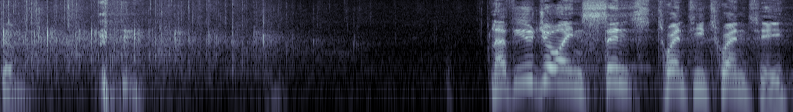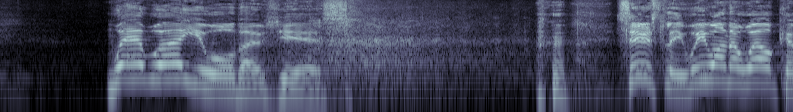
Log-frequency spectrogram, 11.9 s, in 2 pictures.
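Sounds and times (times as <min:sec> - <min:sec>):
speech: 0:00.0 - 0:01.2, 0:03.7 - 0:06.0, 0:06.8 - 0:08.7, 0:10.1 - 0:11.8
crowd clapping: 0:00.0 - 0:02.9
laughter: 0:08.3 - 0:10.6.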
